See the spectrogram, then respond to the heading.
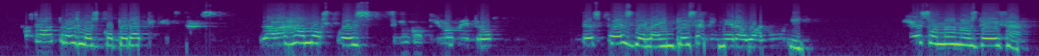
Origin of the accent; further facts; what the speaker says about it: Bolivia; Nosotros también somos bolivianos, tenemos derecho a trabajar.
